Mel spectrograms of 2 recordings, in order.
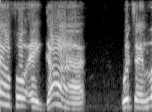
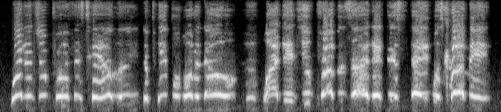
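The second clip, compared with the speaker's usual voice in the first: very high, crybaby blubbering, sobbing whine. Mocking a crybaby who complained about his prophets, in mock crying. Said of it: "That's how you crying".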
